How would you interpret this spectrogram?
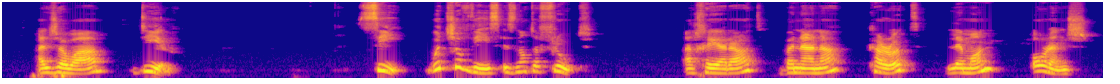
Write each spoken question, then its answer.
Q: Which of these is not a fruit?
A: الجواب carrot.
